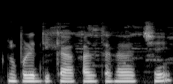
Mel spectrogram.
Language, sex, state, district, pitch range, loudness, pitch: Bengali, male, West Bengal, Cooch Behar, 140-155 Hz, -16 LUFS, 145 Hz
